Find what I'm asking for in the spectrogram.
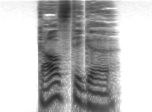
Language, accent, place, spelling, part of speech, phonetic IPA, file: German, Germany, Berlin, garstige, adjective, [ˈɡaʁstɪɡə], De-garstige.ogg
- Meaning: inflection of garstig: 1. strong/mixed nominative/accusative feminine singular 2. strong nominative/accusative plural 3. weak nominative all-gender singular 4. weak accusative feminine/neuter singular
